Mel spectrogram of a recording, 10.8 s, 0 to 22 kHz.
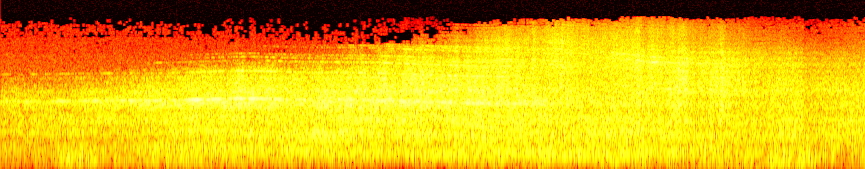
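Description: Jet engines of a Citilink Airbus A320 on final approach as it passes low overhead to land: a loud, steady rushing noise with a high whine. The sound builds over the first two seconds and stays loud until near the end. The whine rises slightly, then drops as the airliner goes by.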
